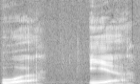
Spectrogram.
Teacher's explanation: But our two diphthongs here are centering diphthongs. The tongue glides away from the periphery of the mouth and into the centre.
